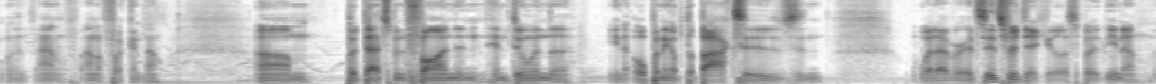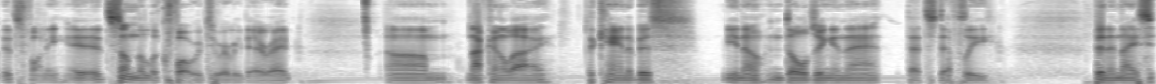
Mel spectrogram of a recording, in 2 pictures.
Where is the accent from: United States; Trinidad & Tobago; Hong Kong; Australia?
United States; New York; I'm from Rockland County. We have, you know, there's a big Hasidic population there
